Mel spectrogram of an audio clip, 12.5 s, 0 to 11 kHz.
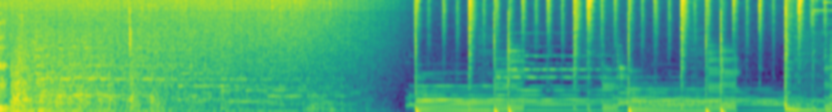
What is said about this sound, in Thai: หลังจากที่โปรยสารเคมีเสร็จไปไม่นาน ก้อนเมฆก็เริ่มขยายขนาดใหญ่ขึ้นเรื่อยๆและรวมตัวกันหนาแน่นขึ้น จนกลายเป็นกลุ่มเมฆสีเทาเกือบดำ ภายใน 15-30 นาที และในที่สุดเม็ดฝนหยดแรกที่ทุกคนรอคอย ก็ร่วงลงมาจากท้องฟ้า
